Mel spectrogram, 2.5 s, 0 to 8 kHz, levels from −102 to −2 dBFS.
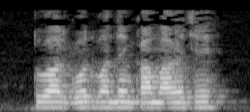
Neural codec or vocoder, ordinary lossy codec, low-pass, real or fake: none; MP3, 24 kbps; 7.2 kHz; real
